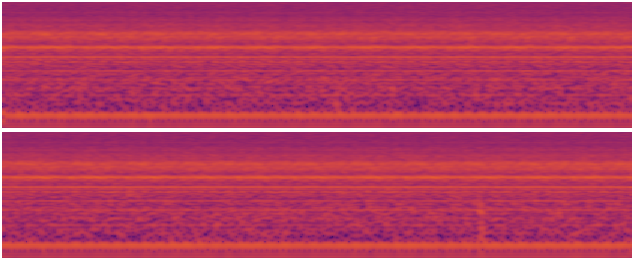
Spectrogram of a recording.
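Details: MSGW Plutos desktop PC power-supply fan: constant whirring drone with rough gritty edge and low hum, recurring after two months and vanishing after overnight shutdown; bad bearing suspected, not confirmed.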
